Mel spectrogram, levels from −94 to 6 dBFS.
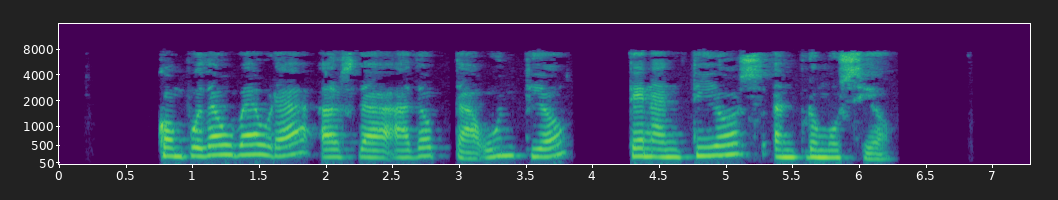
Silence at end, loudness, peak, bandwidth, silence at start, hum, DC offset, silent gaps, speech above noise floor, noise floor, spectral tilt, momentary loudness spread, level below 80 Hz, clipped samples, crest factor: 1.05 s; -17 LUFS; -2 dBFS; 8 kHz; 0.75 s; none; under 0.1%; 3.89-4.28 s; 73 dB; -90 dBFS; -4 dB/octave; 7 LU; -60 dBFS; under 0.1%; 16 dB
